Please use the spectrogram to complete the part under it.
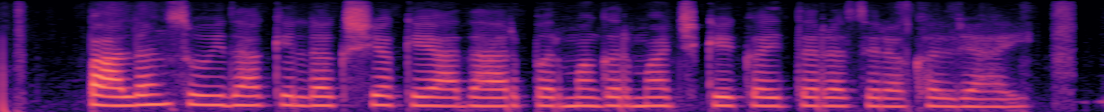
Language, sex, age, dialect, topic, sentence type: Magahi, female, 18-24, Southern, agriculture, statement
